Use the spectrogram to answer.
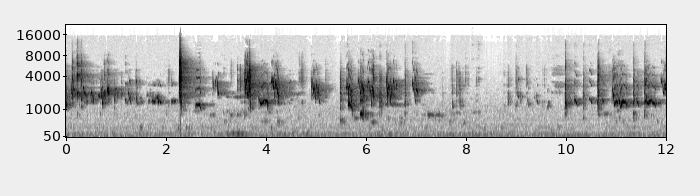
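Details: Happy pet budgerigar chirping; twelve seconds of varied scratchy warbles, clicks and short whistled notes in bursts, with a brief quiet spell near the middle before the chatter resumes.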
